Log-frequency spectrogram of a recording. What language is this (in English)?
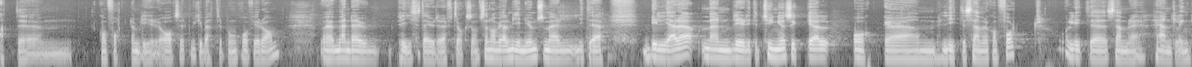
Swedish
